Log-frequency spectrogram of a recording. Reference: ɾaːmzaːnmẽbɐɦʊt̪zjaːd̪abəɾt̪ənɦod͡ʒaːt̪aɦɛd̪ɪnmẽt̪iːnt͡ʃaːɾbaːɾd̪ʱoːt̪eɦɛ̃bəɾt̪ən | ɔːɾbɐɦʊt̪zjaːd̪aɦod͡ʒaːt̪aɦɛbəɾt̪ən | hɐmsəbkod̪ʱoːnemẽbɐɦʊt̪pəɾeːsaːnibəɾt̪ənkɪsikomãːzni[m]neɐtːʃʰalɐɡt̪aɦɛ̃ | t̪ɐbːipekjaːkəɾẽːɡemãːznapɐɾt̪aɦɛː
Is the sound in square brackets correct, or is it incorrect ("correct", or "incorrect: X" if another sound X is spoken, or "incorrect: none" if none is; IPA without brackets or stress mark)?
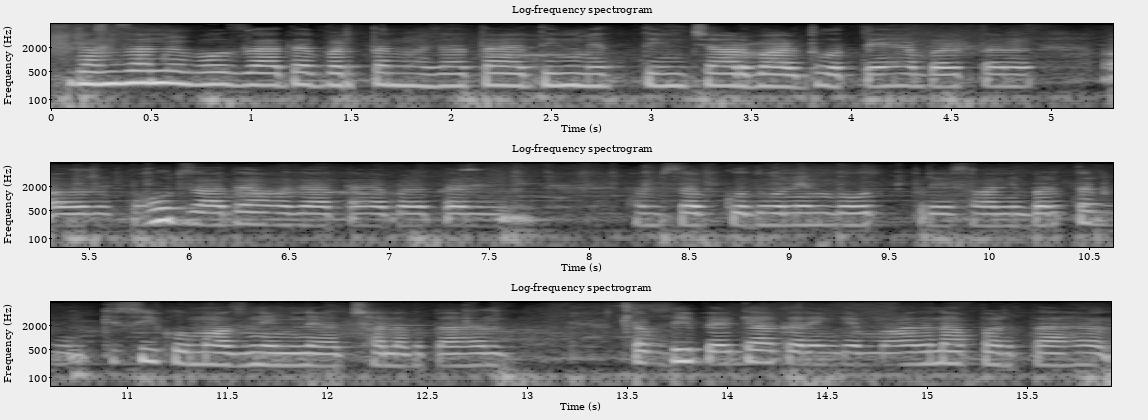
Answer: correct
